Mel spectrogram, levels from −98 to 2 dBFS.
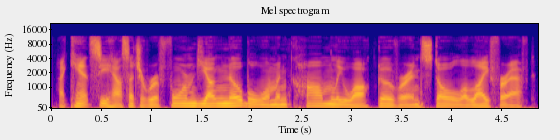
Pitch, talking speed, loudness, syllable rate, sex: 105 Hz, 210 wpm, -16 LUFS, 5.5 syllables/s, male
